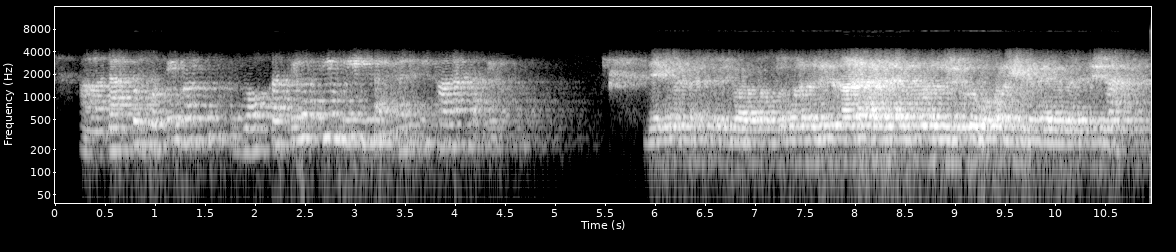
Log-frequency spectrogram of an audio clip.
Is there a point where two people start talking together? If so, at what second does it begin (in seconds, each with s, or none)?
none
